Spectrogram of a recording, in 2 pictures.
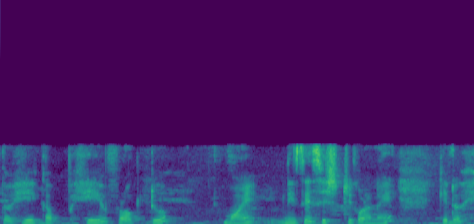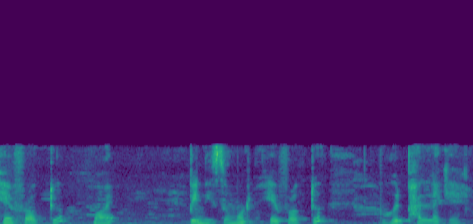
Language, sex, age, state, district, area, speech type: Assamese, female, 30-45, Assam, Dibrugarh, rural, spontaneous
